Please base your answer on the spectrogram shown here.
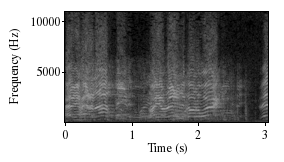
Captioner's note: shouting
